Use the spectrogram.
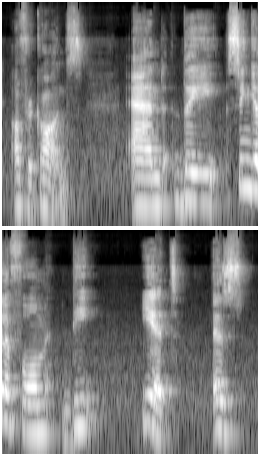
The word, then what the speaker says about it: dieet: And the singular form, dieet, is pronounced like that. You pronounce the first part with the I, di, and then the word eet.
